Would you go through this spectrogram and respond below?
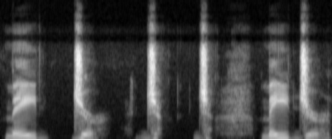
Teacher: the tongue does have to touch the top of the mouth and pull down quickly and release the pressure that's been building up behind. So when you release the air, you create sound at the same time.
